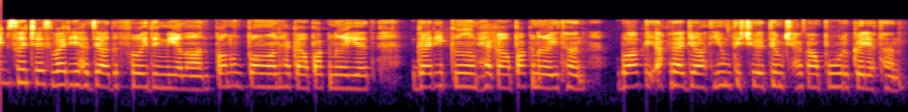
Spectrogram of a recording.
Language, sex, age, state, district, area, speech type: Kashmiri, female, 45-60, Jammu and Kashmir, Srinagar, urban, spontaneous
